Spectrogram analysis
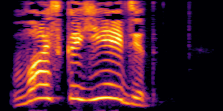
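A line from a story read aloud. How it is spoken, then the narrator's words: Child shouting. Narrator (Russian): кричал взъерошенный мальчик лет 8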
